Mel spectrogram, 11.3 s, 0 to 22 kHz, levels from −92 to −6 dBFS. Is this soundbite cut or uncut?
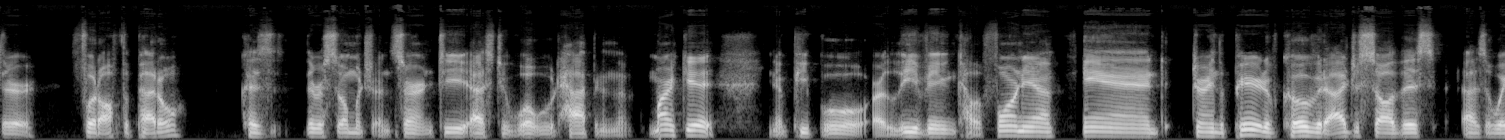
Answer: uncut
